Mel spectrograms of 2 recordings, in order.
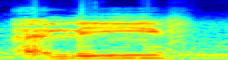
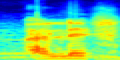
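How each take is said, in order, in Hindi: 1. दूसरा स्वर खींचकर लंबा है। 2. दूसरा स्वर छोटा है। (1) "अलिफ के लाम को खींचकर पढ़ना" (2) "अलिफ के बजाय"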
